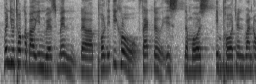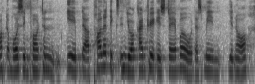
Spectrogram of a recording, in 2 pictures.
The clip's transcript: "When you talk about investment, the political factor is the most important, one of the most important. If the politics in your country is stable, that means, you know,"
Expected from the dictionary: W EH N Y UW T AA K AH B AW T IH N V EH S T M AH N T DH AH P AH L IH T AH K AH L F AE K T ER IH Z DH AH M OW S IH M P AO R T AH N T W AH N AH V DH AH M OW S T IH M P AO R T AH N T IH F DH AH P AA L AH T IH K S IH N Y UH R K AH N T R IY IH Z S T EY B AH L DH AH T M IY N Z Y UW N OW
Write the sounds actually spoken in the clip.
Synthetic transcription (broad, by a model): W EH N Y UW T AA K AH B AW T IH N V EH S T M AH N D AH P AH L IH T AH K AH L F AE K T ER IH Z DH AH M OW S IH M P AO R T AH N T W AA N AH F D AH M OW S T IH M P AO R T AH N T IH F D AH P AA L AH T IH K S IH N Y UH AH K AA N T R IY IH S T EY B AH L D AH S M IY N Y UW N OW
